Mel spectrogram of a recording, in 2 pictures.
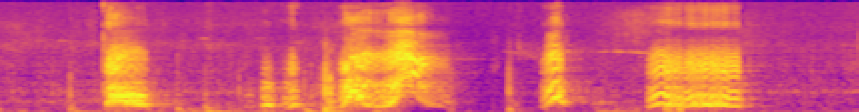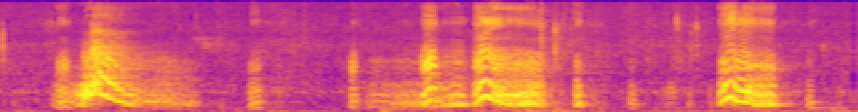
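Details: Puppies of Memphis-true, Olga and Scarko de la Betoule during play, trading harsh barks and growling yaps about every second, some rasping and drawn out, over a quiet indoor background.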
